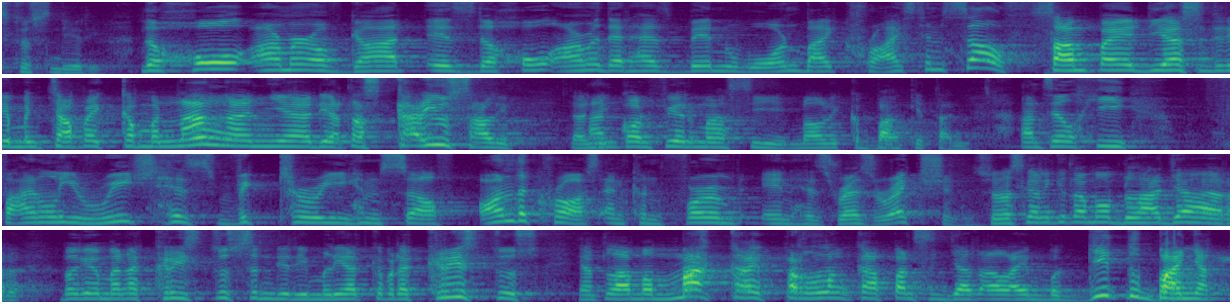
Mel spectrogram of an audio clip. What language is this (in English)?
Indonesian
